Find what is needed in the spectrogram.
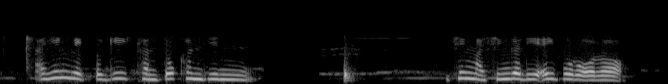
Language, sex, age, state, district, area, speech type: Manipuri, female, 30-45, Manipur, Imphal East, rural, conversation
